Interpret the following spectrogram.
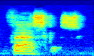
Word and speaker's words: fasces: Okay, yeah, that would be the Roman the Roman Latin pronunciation of it, fascus.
